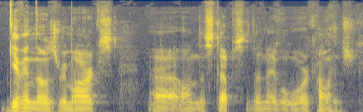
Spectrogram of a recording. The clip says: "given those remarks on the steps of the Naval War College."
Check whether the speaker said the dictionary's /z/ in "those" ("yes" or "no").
yes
